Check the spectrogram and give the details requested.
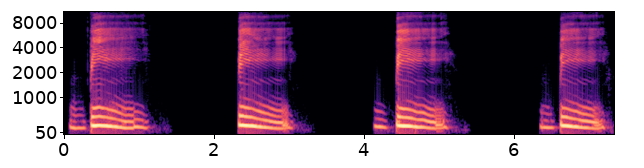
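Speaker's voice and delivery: B drawn out as "beee"; long vowel sound. Shown as a demonstration. Teacher reading a short word for learners, long vowel. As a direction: hold the long "ee" in B, letting it fall. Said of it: "will say the long sound E".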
